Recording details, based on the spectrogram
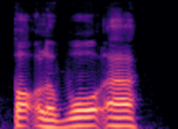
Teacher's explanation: glottal stop, bottle of water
